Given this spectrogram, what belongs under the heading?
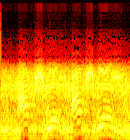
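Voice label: German bailout mood med, speech; War Thunder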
